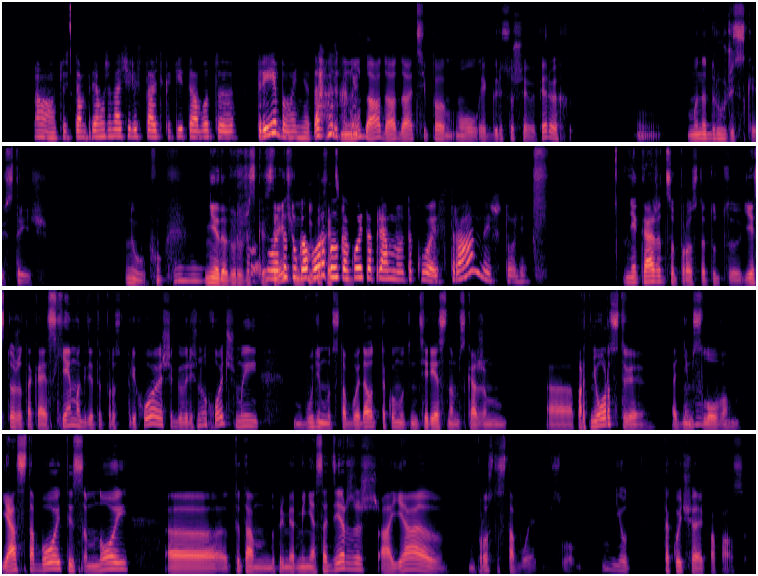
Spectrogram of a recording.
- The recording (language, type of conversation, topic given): Russian, podcast, Как в онлайне можно выстроить настоящее доверие?
- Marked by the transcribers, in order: tapping; laughing while speaking: "да?"; laughing while speaking: "Ну, недодружеской встречи"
